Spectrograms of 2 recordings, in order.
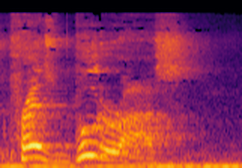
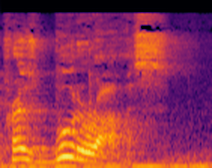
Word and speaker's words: presbyteros: That's the Greek word for elders, presbyteros. Let me say it again, presbyteros. Okay, you're thinking to yourself, that word rings a bell in my mind. Presbyteros. That sort of sounds like the word Presbyterian, doesn't it?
